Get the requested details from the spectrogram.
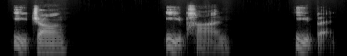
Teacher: Before a first, second, or third tone, it's pronounced in the fourth tone. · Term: tone sandy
